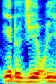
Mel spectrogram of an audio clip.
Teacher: را موٹی پڑھی جائے گی، اس لیے کہ یہاں ہم نے زیر عارضی لگائی ہے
